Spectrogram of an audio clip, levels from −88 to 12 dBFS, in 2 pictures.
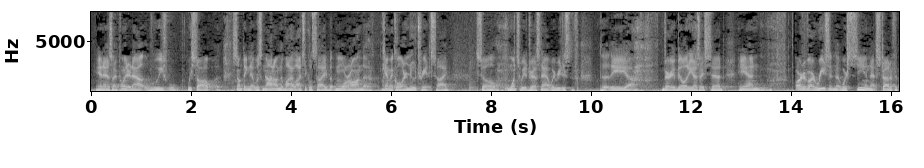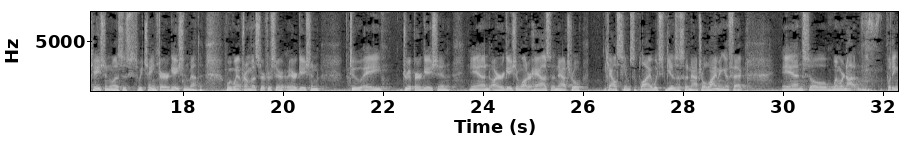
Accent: American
